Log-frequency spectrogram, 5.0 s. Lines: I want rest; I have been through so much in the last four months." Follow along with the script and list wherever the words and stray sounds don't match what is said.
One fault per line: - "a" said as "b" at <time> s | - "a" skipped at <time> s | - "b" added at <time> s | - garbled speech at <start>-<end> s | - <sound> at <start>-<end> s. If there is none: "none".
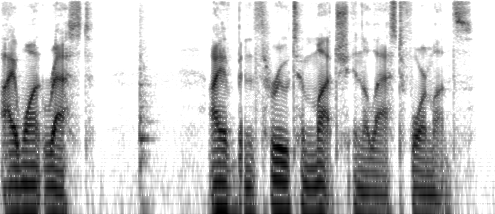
- tap at 1.3-1.7 s
- dropout at 2.4-2.4 s
- "so" said as "too" at 2.9 s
